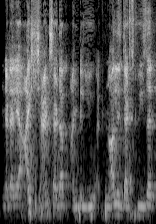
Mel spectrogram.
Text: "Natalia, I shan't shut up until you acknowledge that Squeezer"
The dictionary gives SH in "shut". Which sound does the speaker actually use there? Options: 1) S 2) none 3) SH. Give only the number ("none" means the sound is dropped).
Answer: 1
